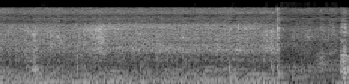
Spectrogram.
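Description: A spatula scrapes and stirs cauliflower filling with chopped coriander leaves in a pan, the strokes coming close and steady over a continuous light sizzle, with no talking.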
